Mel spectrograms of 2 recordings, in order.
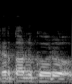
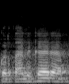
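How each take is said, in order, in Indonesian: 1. Vokal terakhir diucapkan sebagai 'o'. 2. Vokal terakhir diucapkan sebagai 'a'. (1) "bukan Kertonegoro" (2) "bacanya tetap Kertanegara"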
